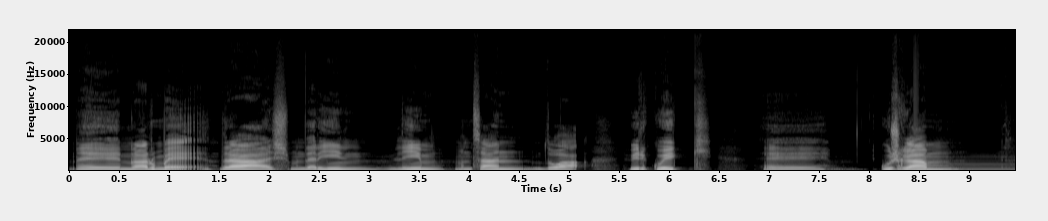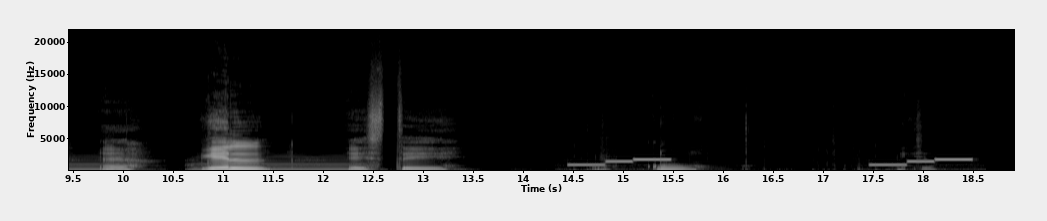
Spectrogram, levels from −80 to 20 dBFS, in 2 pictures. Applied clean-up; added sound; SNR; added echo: none; Bowed string instrument + Telephone; 19 dB; none.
